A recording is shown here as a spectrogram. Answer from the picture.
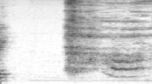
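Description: Under a second of dead silence, then a man's audible breath in and a soft, wordless voiced sound that dips and rises in pitch, like a hesitant 'hmm' before speaking.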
